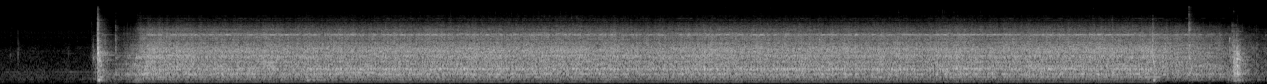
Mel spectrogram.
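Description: A lathe motor whirs steadily as the spindle spins.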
